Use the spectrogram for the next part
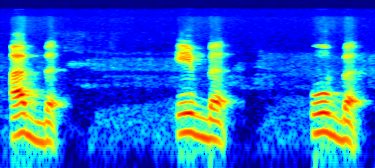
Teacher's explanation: jadi bunyi E itu hanya efek dari memantul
